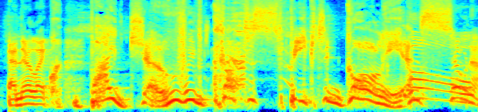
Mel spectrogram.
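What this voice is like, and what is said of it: Bad put-on posh British accent. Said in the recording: “your British accent is ridiculous ... Bad.”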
